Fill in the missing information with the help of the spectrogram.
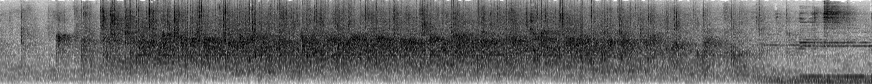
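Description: Audience applauding, swelling about a second in and dying away near the end as music with a heavy bass comes in.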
